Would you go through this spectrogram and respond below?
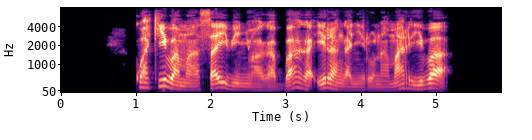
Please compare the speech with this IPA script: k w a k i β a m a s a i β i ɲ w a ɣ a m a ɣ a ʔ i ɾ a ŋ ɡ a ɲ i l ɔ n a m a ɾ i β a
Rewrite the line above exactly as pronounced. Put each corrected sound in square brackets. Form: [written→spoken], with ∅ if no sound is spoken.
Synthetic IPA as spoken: k w a k i β a m a s a i β i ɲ w a ɣ a [m→b] a ɣ a ʔ i ɾ a ŋ ɡ a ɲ i [l→ɾ] ɔ n a m a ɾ i β a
